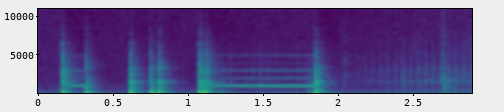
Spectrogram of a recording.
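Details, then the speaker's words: Hallicrafters SX-122 receiver signal tracing: between probe clicks a clean steady tone near 1 kHz, strong on both sides of the antenna coil primary, so signal reaches the coil. "getting a strong tone off both sides of the primary side of the antenna CL so what's the other side doing"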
